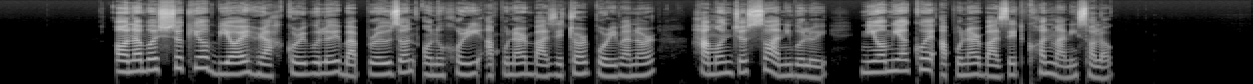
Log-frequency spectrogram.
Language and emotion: Assamese, neutral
